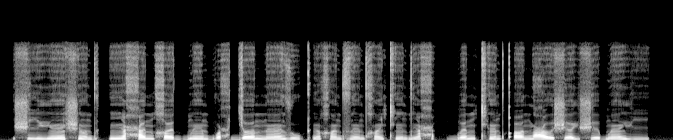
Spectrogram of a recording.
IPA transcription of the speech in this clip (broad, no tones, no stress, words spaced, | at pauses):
ʃi jẽ ʃə̃d | ĩ ħɛnχɛd bẽ buħɟɜ nɛ̃ zukʼĩχɛ̃d zẽdχẽcʰĩdĩħ | bɛncʰẽdqʼɜn ʕəʃɛj ʃebɛ̃ ji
